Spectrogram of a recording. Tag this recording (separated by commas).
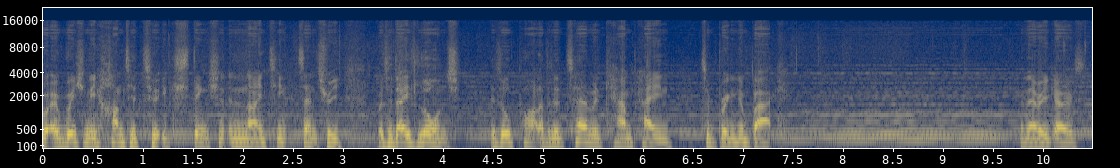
Speech, Music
